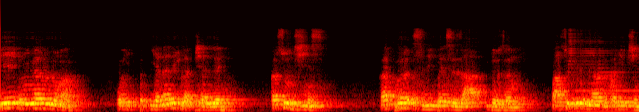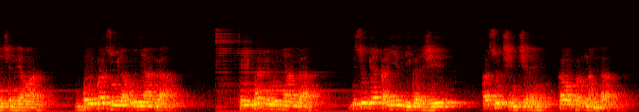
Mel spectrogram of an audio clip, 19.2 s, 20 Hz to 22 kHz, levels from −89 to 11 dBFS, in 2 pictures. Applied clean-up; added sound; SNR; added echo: neural separator model SepFormer DNS4.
